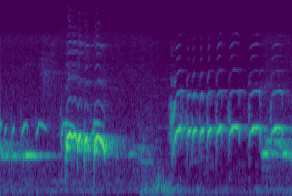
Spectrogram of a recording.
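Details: Local zebra dove with a big, loud voice, used as a lure to get other zebra doves to sing quickly. Mid-pitched rolling coos come in two phrases separated by a short pause.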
